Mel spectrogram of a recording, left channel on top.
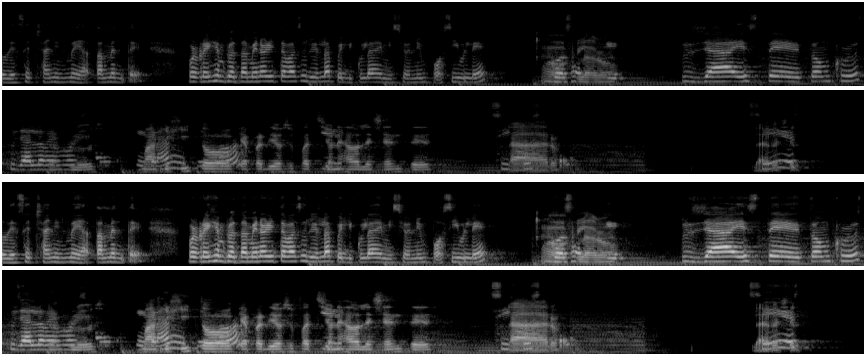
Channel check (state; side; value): quieter; left; 10.5 dB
